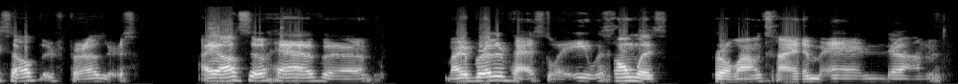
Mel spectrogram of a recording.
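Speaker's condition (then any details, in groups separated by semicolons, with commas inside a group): Cerebral palsy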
